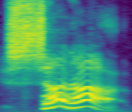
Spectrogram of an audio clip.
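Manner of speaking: high, swooping mock-dramatic "shut up"; mock outburst. Vlogger mimicking a cringey film star telling a woman off, mock-dramatic.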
